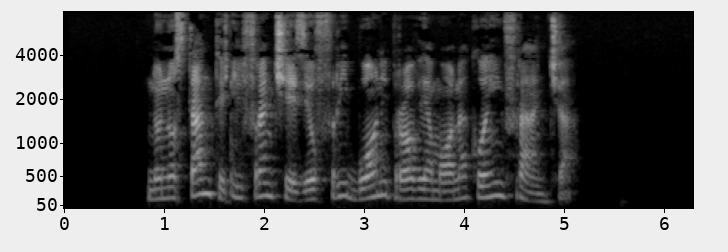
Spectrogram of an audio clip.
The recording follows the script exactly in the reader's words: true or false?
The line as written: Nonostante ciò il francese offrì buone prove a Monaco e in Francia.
false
